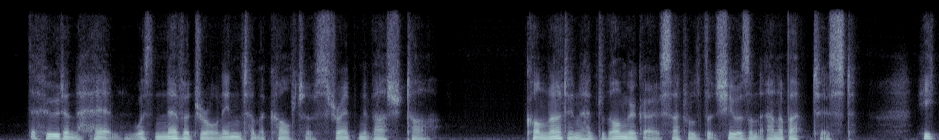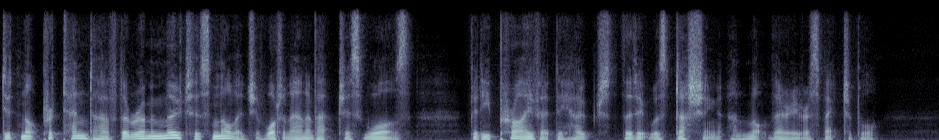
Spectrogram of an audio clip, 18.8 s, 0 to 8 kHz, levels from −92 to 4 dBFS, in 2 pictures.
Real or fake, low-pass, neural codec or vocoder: fake; 7.2 kHz; codec, 16 kHz in and 24 kHz out, 0.6 kbps, FocalCodec, streaming, 2048 codes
